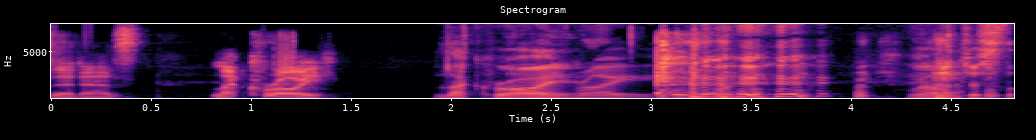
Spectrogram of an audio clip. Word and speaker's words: La Croix: exploring the cult of lacroix yeah does it pronounce that right there are two ways of saying it many people who are fancy like to use the french way to go with lacroix and then there is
